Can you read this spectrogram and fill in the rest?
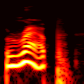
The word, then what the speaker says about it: wrap: У нас с вами есть глагольчик wrap, wrap, причем пишется он с буковкой W, впереди W-R-A-P, W-R-A-P. Но буковка W не, при, не произносится, поэтому wrap – Противоположность будет unwrap, разворачивать.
